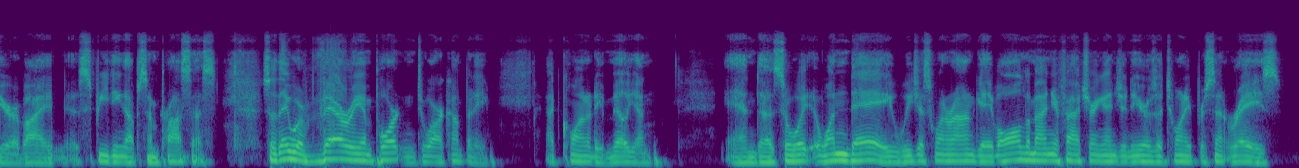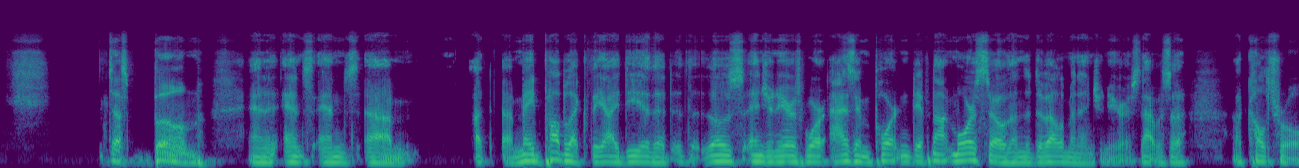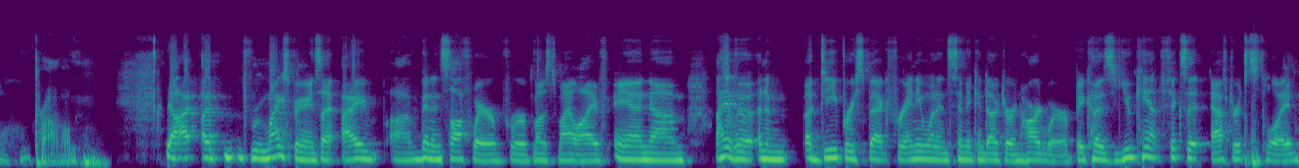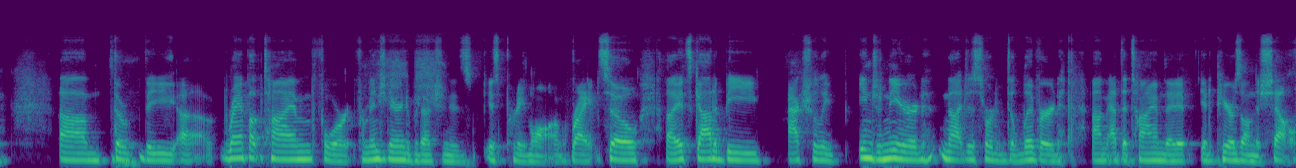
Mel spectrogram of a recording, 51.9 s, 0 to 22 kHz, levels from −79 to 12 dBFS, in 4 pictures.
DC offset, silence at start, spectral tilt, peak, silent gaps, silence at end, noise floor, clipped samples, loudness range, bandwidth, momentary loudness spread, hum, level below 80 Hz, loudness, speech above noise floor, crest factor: under 0.1%; 0 s; -5 dB/octave; -6 dBFS; 27.10-27.14 s; 0 s; -71 dBFS; under 0.1%; 5 LU; 11 kHz; 10 LU; none; -42 dBFS; -19 LUFS; 52 dB; 14 dB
